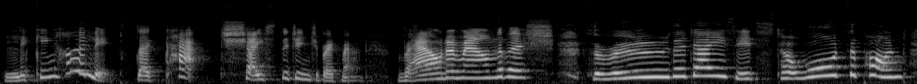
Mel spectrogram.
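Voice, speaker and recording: A woman's voice: high voice, sharp tone. A woman reading a children's story aloud in a dramatic, emphatic storytelling style.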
